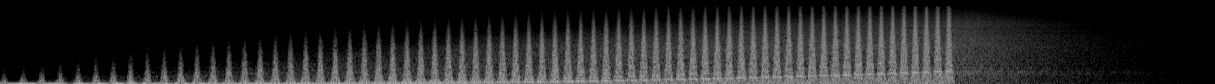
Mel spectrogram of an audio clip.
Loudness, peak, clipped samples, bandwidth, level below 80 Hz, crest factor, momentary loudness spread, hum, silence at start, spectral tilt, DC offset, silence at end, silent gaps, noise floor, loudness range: -26 LUFS; -10 dBFS; under 0.1%; 16 kHz; -36 dBFS; 18 dB; 18 LU; none; 0 s; -3.5 dB/octave; under 0.1%; 1.35 s; none; -66 dBFS; 10 LU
